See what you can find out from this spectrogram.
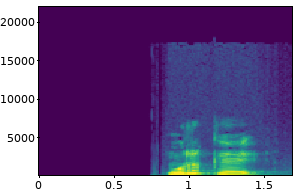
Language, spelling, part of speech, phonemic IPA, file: Tamil, முறுக்கு, noun / verb, /mʊrʊkːɯ/, Ta-முறுக்கு.ogg
- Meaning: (noun) 1. murukku 2. twisting; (verb) 1. to twist, twirl 2. to be proud, haughty, arrogant 3. to disagree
